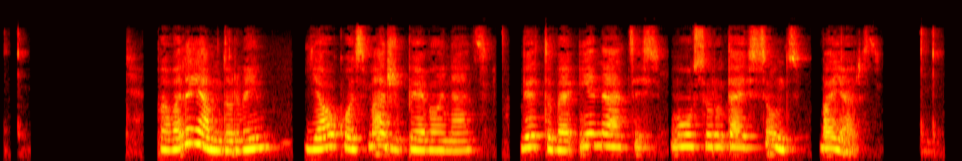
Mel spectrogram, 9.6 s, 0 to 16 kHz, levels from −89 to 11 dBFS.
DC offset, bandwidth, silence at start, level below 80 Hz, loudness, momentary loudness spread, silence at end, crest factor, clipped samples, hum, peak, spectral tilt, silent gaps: under 0.1%; 9.4 kHz; 0.2 s; -64 dBFS; -23 LUFS; 18 LU; 0.25 s; 18 dB; under 0.1%; none; -6 dBFS; -4.5 dB/octave; 0.32-1.25 s, 1.46-1.57 s, 2.94-3.03 s, 5.12-5.20 s, 8.13-8.18 s, 8.89-9.19 s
